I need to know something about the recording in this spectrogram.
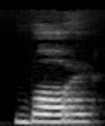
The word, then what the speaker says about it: bold: again बहुत confusing है बी ए एल डी बॉल्ड बॉल्ड और बी ओ एल डी बोल्ड एक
